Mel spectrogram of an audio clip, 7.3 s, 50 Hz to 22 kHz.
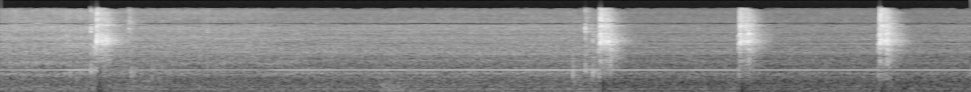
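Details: Sharp snapping pulses at irregular intervals over a steady electronic tone: an SW5S shockwave therapy device firing after gel is applied, with the patient's feet placed up. The device is used for ED and plantar fasciitis.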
